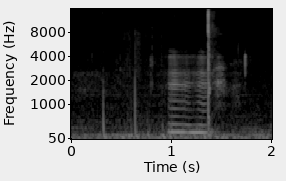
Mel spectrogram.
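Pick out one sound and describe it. A young woman makes a short, pitched sound with her voice close by.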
